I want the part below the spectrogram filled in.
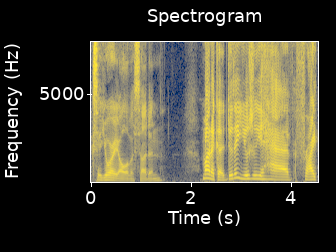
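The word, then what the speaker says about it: Monika: how you say my name at all it's Monica know also that jokes makes no sense in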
